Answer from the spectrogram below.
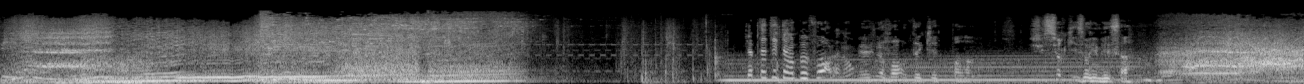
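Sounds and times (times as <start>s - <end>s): car engine revving: 0.0s - 5.5s, 7.2s - 13.0s.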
